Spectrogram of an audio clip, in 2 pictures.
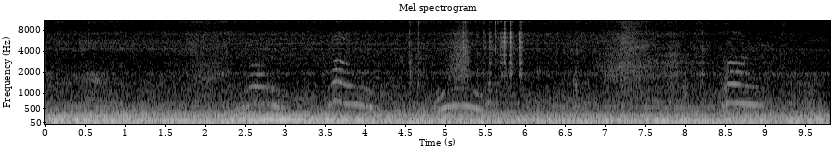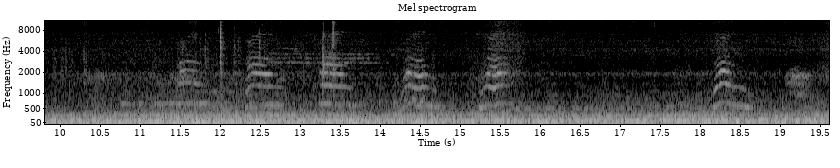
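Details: Fluffy, wobbly young kittens mewing repeatedly: thin, high, arching meows, some rising then falling, scattered through the whole stretch, sometimes overlapping, over a constant deep low rumble and faint clicks.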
